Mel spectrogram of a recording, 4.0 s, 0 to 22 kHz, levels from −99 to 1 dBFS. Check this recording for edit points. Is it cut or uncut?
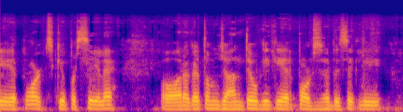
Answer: uncut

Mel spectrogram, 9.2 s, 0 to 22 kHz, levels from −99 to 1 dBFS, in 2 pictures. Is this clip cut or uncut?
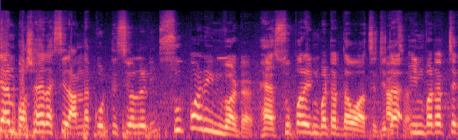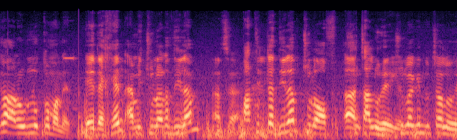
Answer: cut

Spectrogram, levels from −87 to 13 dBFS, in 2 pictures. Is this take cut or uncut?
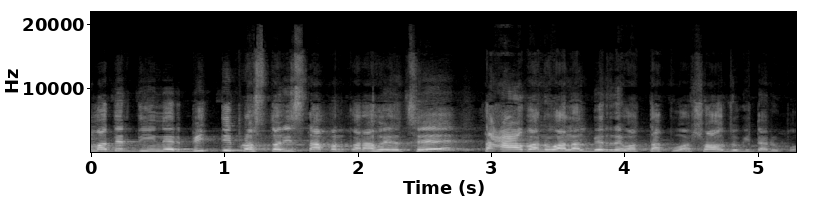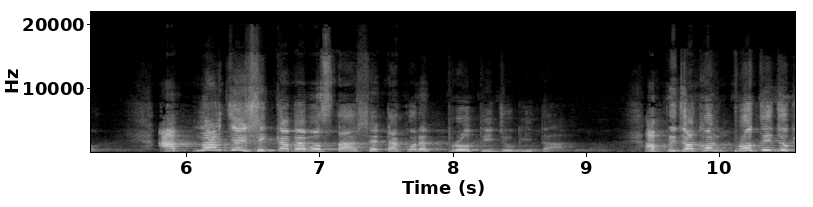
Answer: uncut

